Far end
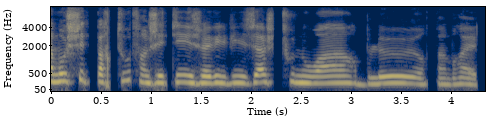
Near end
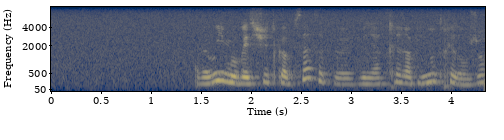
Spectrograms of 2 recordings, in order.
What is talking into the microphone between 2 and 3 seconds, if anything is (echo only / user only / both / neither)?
user only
